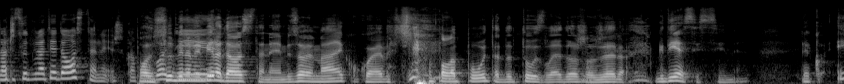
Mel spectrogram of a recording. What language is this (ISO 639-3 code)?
hrv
